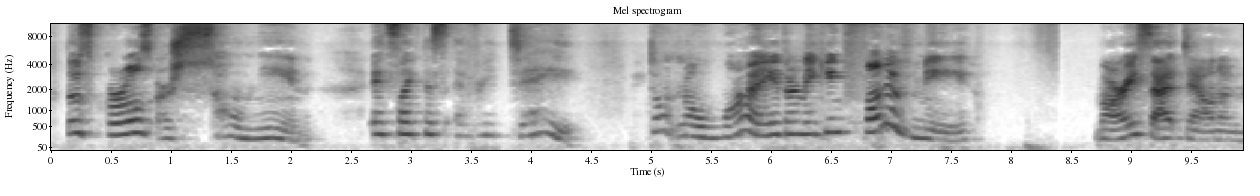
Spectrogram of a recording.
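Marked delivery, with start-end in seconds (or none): 0.1-7.7 put-on higher-pitched, aggrieved child's complaint; upset complaint. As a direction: pour out hurt at being teased. Girl complains of being bullied.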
